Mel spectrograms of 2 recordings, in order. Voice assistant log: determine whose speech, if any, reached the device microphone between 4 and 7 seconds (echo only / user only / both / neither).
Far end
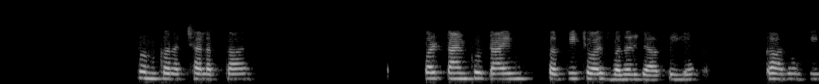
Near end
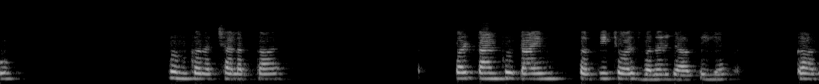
echo only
